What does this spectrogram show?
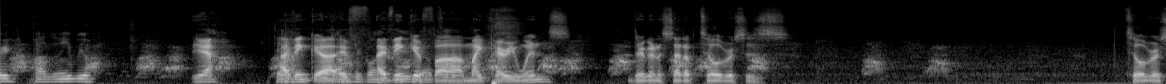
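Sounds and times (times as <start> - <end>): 
speech: 0.0 - 1.1, 1.9 - 7.9, 11.3 - 11.6
dogs barking outside: 0.0 - 9.9.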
